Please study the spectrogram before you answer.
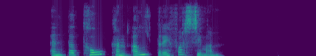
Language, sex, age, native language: Icelandic, female, 30-39, Icelandic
